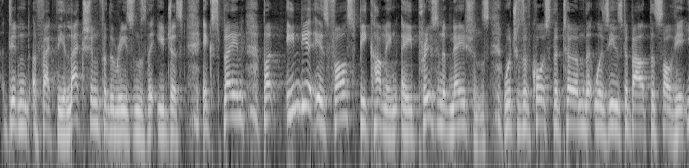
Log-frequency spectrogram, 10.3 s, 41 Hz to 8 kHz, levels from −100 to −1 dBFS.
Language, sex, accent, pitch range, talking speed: English, male, British, 130-170 Hz, 185 wpm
